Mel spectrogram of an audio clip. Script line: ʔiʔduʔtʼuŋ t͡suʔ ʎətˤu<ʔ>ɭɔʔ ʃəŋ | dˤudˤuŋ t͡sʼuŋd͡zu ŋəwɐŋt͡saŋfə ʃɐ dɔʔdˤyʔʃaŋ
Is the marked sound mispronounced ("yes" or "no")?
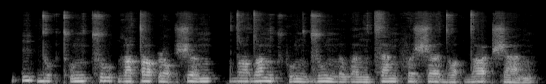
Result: no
